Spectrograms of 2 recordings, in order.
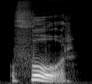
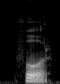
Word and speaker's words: voor: The word for is voor, voor. Spelled V-O-O-R. So the V is really pronounced like an F.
